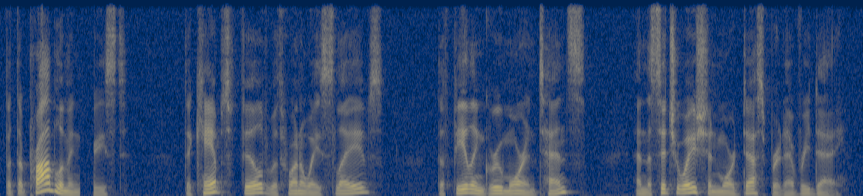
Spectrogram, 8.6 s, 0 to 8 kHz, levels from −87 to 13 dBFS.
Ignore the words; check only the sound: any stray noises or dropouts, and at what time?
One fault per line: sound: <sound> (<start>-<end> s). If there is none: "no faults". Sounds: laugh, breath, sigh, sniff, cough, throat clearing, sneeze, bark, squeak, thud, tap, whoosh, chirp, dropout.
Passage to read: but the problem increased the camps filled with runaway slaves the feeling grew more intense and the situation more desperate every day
sound: dropout (0.8-0.9 s)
